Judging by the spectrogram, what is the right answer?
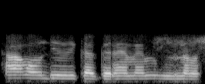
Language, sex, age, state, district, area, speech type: Hindi, male, 18-30, Uttar Pradesh, Ghazipur, urban, conversation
